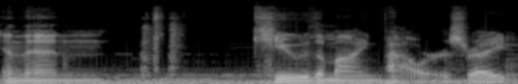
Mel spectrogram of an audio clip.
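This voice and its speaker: Over music, a podcast co-host speaks slowly in a fairly low, gravelly voice with a level tone. Even so, his casual recap chat is animated: he talks emphatically, repeats himself for effect and acts out mock quotes.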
